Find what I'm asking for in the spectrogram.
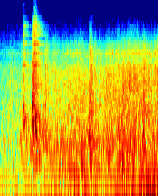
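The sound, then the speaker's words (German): Train wheels running on the rails as a night mail train nears Carlisle station: a faint, steady rumble with a few sharp rail clicks rising above it. “Planmäßig muss der Zug jetzt auf den Bahnhof von Carlisle einfahren.”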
